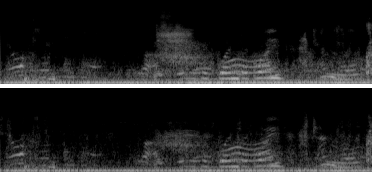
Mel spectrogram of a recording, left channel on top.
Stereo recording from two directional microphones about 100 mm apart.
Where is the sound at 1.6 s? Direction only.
25° left (ahead or behind).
